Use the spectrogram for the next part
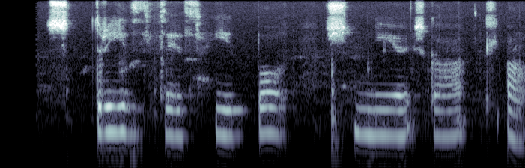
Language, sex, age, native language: Icelandic, female, 10, Icelandic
